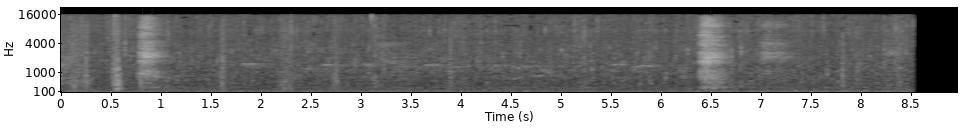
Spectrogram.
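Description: Steady low outdoor background rumble with faint ticks and two short breathy rushes of noise, about a second in and about six and a half seconds in; the sound cuts off suddenly near the end.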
